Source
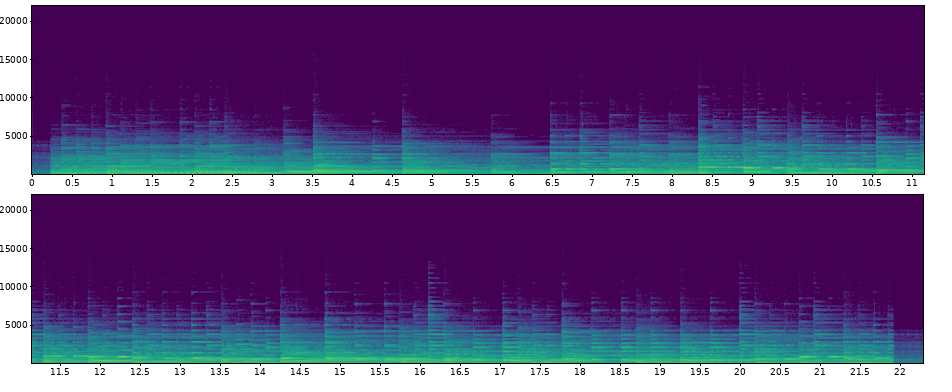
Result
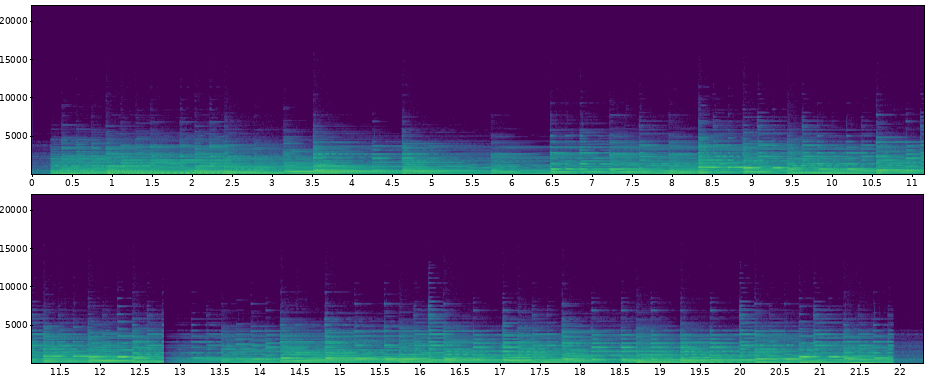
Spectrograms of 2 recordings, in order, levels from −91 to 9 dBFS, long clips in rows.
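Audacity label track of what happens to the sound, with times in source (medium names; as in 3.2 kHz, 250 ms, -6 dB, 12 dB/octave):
12.790000	14.600000	fade in
18.580000	21.260000	bass shelf 91 Hz +10.5 dB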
